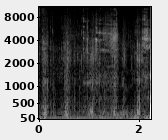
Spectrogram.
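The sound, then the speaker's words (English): Crunchy cereal flakes from a bowl being chewed, with faint, irregular crackly crunches followed by one sudden, much louder crunch right at the end. No one speaks. “I had a bite. I don't want to finish the rest of my bowl.”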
